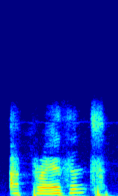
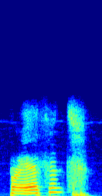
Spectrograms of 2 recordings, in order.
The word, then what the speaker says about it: present: Present as a gift, the first syllable is stressed, and present as a verb, the second.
